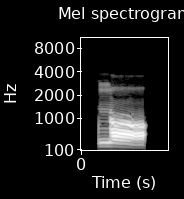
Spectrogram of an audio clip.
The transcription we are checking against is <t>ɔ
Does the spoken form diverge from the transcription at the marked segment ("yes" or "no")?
yes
